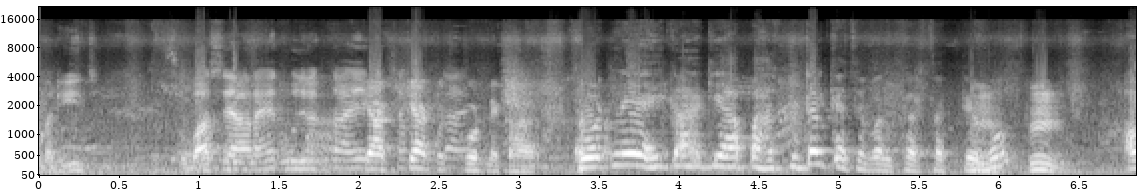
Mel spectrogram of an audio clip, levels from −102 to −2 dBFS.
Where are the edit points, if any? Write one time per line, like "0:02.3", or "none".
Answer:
0:02.0

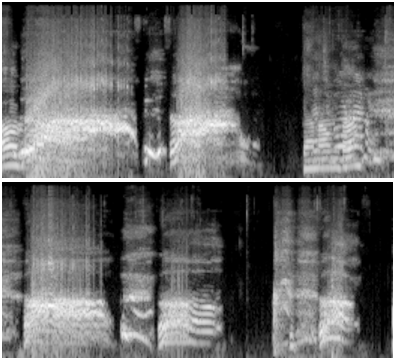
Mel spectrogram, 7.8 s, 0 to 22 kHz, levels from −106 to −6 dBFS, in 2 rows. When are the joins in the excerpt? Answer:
none

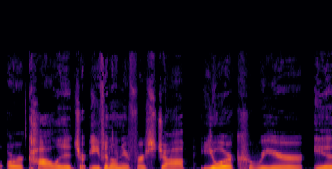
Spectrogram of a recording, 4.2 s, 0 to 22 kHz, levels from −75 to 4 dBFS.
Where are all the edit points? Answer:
0:02.4

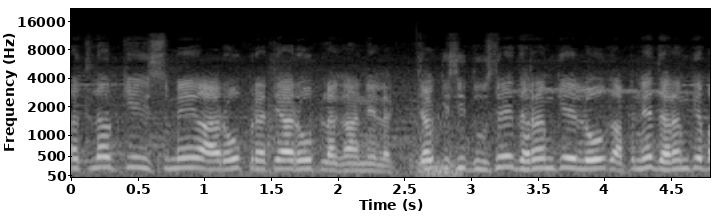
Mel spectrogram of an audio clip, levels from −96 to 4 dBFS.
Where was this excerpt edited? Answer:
0:02.5

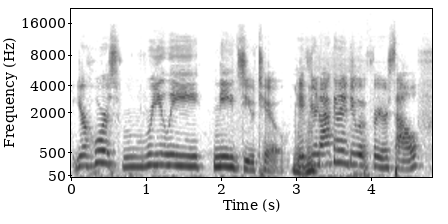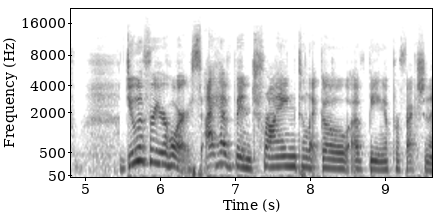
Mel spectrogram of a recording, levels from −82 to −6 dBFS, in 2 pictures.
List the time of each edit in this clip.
none

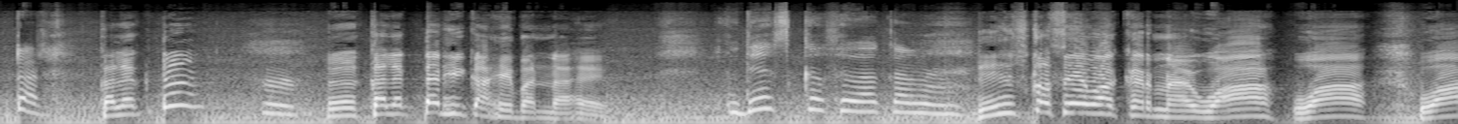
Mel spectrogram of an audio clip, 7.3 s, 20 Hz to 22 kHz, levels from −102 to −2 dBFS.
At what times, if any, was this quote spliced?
none

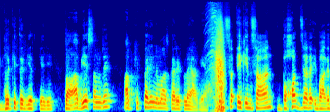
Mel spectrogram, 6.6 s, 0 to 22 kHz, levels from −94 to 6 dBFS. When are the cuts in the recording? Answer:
0:04.4

